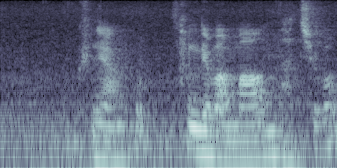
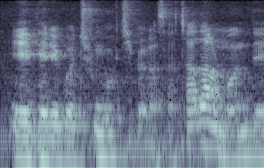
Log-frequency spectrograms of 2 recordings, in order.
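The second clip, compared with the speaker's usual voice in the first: ordinary talk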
